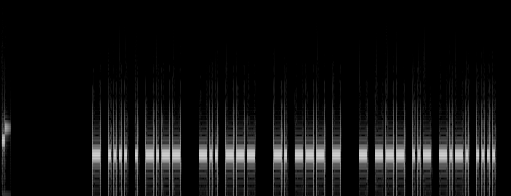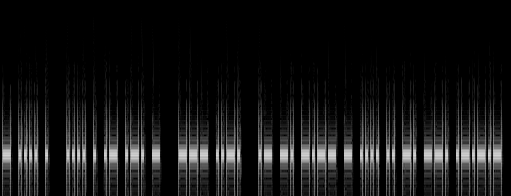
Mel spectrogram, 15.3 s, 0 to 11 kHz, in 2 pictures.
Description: Morse code, heard as a keyed tone, about 30 wpm, 700 Hz. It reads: THEY DO NOT TOUCH THE HEART OF ANYTHING.
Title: Sentences from Top 1200 Words 30wpm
